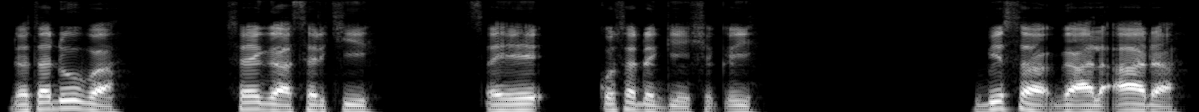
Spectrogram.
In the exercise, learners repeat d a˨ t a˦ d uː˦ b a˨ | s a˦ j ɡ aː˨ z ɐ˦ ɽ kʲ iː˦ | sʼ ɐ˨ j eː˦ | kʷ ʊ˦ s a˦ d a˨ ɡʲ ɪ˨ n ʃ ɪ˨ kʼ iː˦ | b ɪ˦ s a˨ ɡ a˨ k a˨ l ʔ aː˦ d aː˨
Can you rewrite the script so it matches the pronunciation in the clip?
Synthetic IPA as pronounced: d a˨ t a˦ d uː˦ b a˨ | s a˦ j ɡ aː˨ s ɐ˦ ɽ kʲ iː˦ | sʼ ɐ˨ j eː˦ | kʷ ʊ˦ s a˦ d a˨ ɡʲ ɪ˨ n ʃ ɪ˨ kʼ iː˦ | b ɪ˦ s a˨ ɡ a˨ ʔ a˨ l ʔ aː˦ d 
